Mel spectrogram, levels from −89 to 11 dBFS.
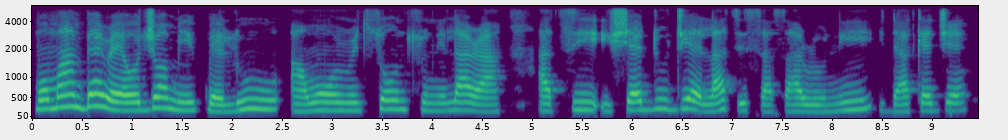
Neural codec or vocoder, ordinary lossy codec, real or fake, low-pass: none; none; real; 5.4 kHz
